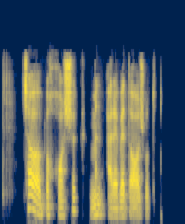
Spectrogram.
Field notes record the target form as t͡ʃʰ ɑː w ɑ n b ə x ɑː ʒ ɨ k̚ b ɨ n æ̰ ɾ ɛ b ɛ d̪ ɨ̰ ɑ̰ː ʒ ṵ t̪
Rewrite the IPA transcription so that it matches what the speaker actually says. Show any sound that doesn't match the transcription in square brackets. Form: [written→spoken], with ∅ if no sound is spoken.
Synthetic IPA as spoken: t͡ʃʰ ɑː w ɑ [n→∅] b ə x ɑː [ʒ→ʃ] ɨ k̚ [b→m] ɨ n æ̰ ɾ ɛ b ɛ d̪ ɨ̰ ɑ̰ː ʒ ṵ t̪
